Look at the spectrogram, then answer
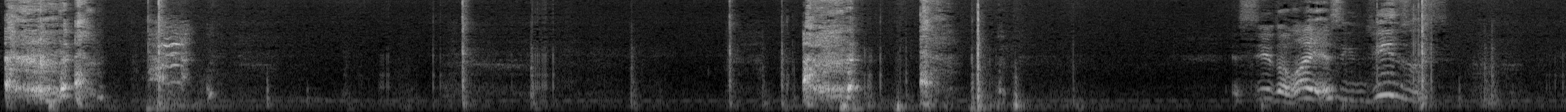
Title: TW: LOTS of coughing, working on my jump! (also dying cus I'm still sick!)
